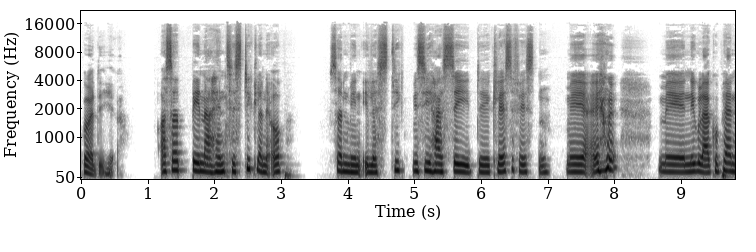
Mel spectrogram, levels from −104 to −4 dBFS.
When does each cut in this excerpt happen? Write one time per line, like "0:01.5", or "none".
0:01.1
0:04.8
